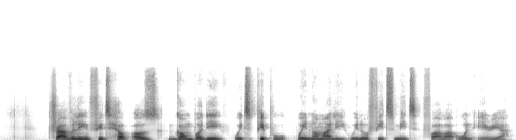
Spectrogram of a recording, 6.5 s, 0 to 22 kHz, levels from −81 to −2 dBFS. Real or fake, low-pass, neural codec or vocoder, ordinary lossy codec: fake; none; codec, 24 kHz, 0.5 kbps, DualCodec; none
